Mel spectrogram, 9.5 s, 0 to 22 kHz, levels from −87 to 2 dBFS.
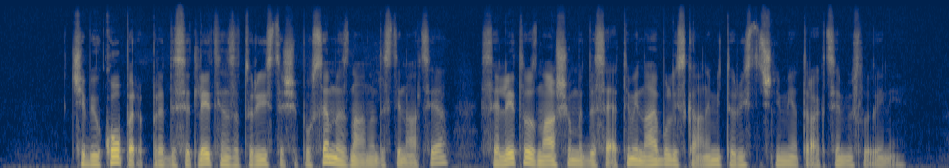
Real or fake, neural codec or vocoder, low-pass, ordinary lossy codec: real; none; 19.8 kHz; none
